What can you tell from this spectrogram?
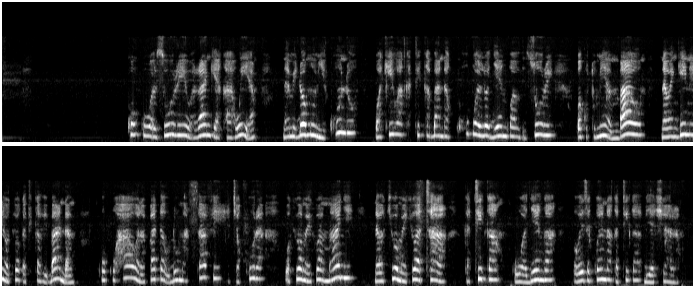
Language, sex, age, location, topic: Swahili, female, 36-49, Dar es Salaam, agriculture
